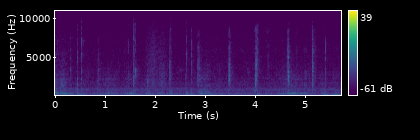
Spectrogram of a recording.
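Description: Faint chewing close to the microphone: soft low thuds every half second to a second, with scattered small clicks and ticks.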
